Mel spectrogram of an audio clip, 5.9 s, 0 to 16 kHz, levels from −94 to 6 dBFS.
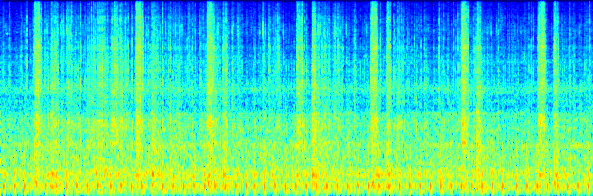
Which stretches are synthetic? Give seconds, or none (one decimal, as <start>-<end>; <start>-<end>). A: none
